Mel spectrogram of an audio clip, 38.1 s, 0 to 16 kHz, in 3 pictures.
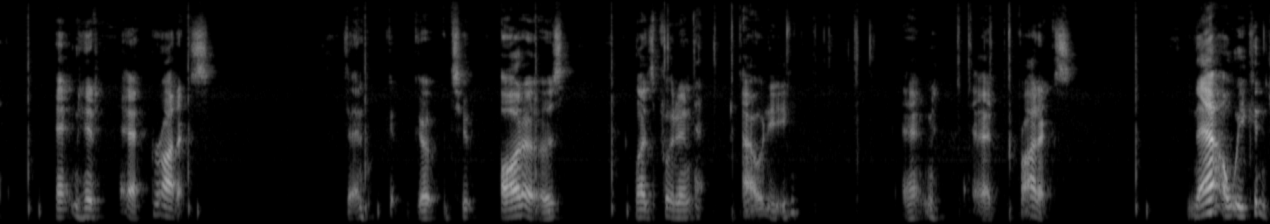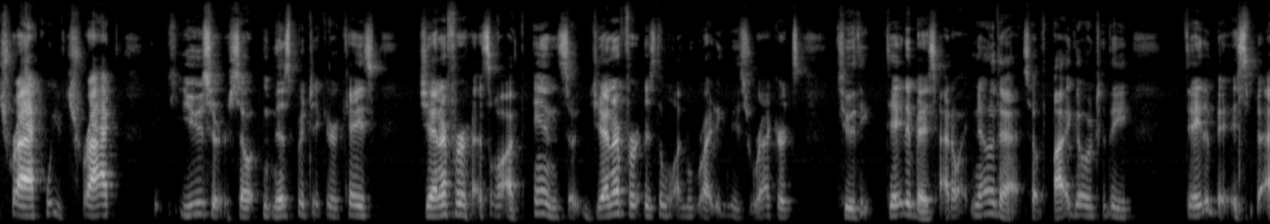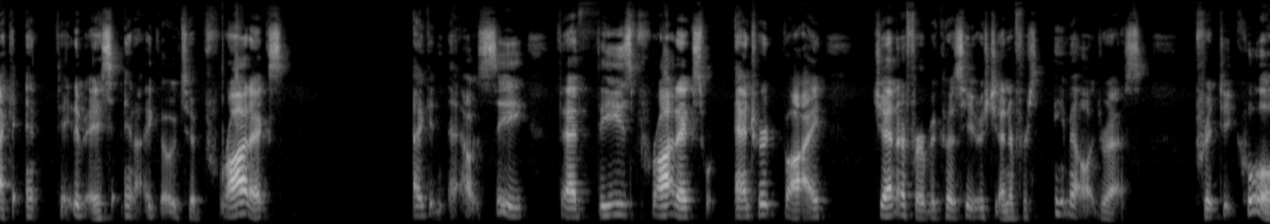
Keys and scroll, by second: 6.7-8.1 typing, 8.6 Tab, 9.3-10.7 typing.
